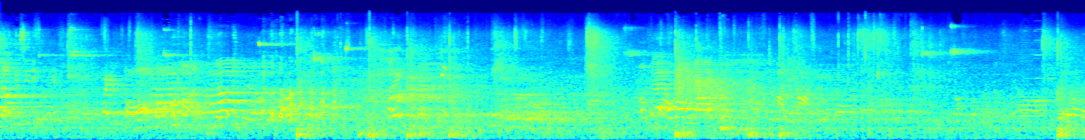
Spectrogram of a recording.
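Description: Players' voices calling out in a large echoing sports hall, with a basketball bouncing on the hardwood court a few times.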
